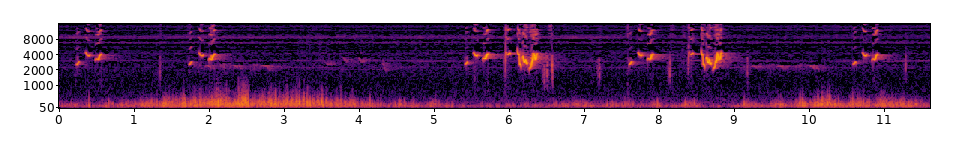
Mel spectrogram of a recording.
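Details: Sumatran forest lure call of the black-capped bulbul: brief upward-flicking chirp groups every two seconds or so, set against a continuous low rumble that rises and falls.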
